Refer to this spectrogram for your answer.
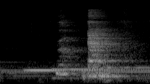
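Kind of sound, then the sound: human body sound, sneeze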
